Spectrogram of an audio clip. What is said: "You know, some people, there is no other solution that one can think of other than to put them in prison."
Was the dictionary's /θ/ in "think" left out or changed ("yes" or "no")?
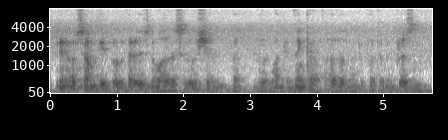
no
